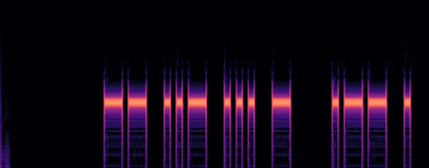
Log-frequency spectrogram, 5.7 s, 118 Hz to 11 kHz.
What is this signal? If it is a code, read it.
Morse code, heard as a keyed tone, about 16 wpm, 700 Hz. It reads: MUST WE
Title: Sentences from Top 1000 Words - Review Part 3 - 15wpm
